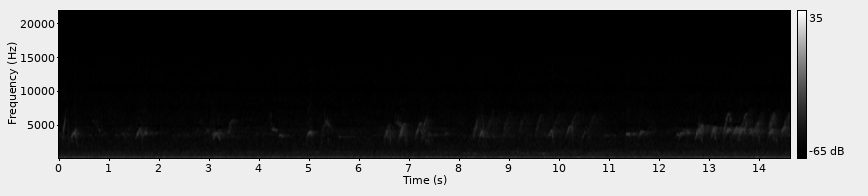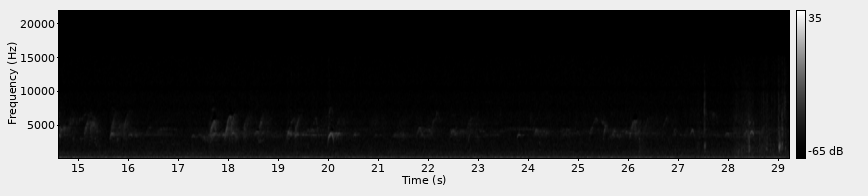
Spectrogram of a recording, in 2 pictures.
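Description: Faint outdoor ambience: small birds chirping now and then, high-pitched short calls in loose clusters, over a steady low rumble.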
